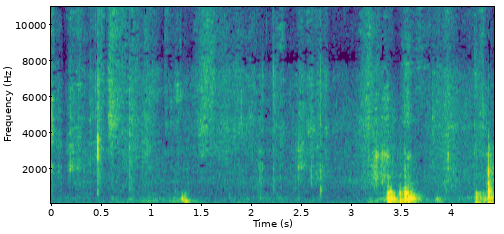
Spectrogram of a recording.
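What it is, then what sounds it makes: Dry recycled soap ball being cut. A small, solid ball of dry recycled Dalan soap, held in black-gloved hands, is shaved and cut with a metal knife blade while other soap balls sit nearby untouched. Faint, dry scraping and crumbly rasps are broken by a few short, sharper cutting crunches, the loudest near the end.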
